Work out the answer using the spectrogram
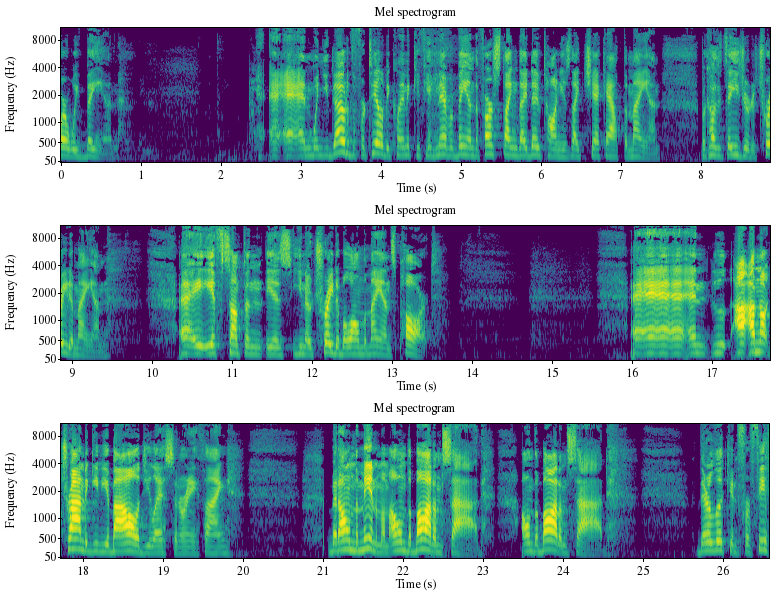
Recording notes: Recorded November 6, 2022 - Sunday Evening Service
